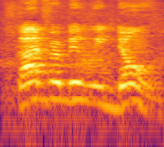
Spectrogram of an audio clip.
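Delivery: normal talking voice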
